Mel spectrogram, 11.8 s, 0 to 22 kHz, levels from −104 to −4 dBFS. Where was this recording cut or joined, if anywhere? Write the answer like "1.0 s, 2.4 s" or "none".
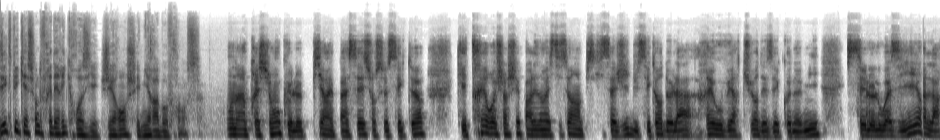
none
